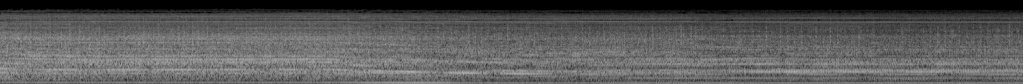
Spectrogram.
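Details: Revere 85 movie projector after oiling with sewing machine oil, fan running at full speed: steady whirring and clatter, then pitch sags lower as the drive engages; motor slows under added load, cause unconfirmed.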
